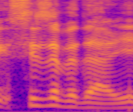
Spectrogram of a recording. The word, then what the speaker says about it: Sizdah Bedar: What is Sizdah Bedar or? – Oh yeah, you did. Yeah, Sizdah Bedar.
